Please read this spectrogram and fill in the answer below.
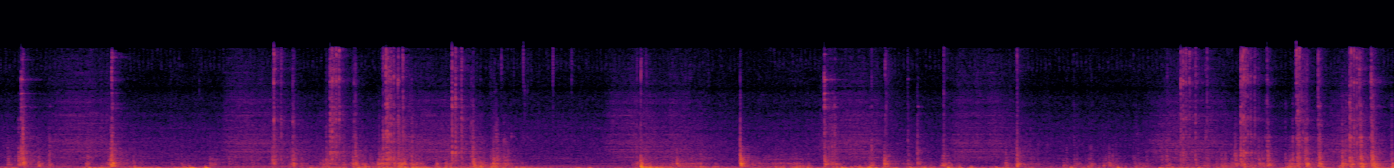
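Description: Ratchet wrench clicking in short irregular runs, with a few louder knocks, as the bolts clamping the two plastic halves of a rotating dock bumper are tightened.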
